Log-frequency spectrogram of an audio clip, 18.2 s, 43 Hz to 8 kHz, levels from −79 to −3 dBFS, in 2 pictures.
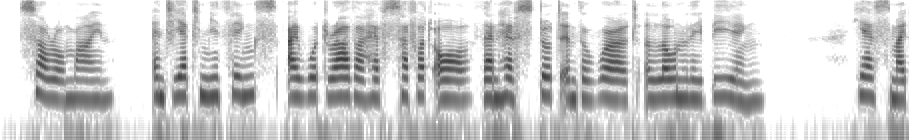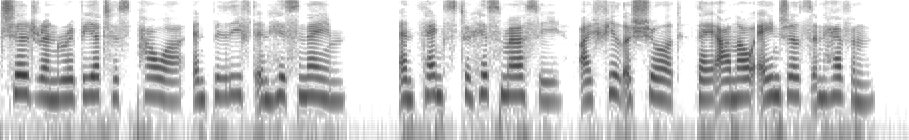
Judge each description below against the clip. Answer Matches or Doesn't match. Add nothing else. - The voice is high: Matches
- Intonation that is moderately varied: Doesn't match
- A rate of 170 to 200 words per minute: Doesn't match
